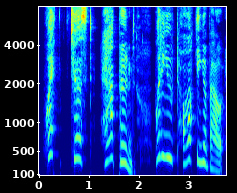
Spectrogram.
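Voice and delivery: high, stunned questioning; incredulous wife, hammed up; retold disbelief. Stunned wife reacting on stool.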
